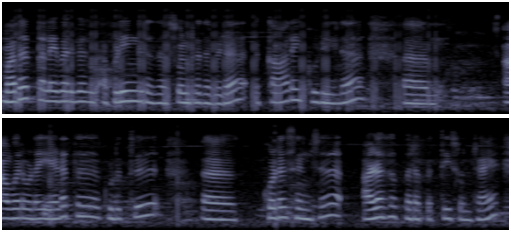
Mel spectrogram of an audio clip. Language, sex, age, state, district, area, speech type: Tamil, female, 18-30, Tamil Nadu, Sivaganga, rural, spontaneous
